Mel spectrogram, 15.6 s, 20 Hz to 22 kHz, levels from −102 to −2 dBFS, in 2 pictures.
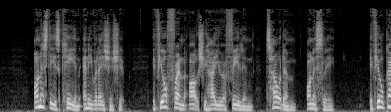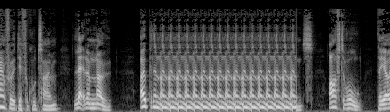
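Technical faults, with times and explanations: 11.07–13.75 s broken-record loop: one 0.16 s fragment repeats 16 times, back to back. A stalled player likely kept resending it. The speech there is lost.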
